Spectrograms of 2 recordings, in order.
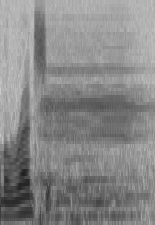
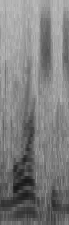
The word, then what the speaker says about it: Lawrenson: No basket, no shot attempt there for Ratash, but we're going to get a foul on Lorenzen. And Lawrenson called for the foul. Rachel Lawrenson's how you pronounce that name.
